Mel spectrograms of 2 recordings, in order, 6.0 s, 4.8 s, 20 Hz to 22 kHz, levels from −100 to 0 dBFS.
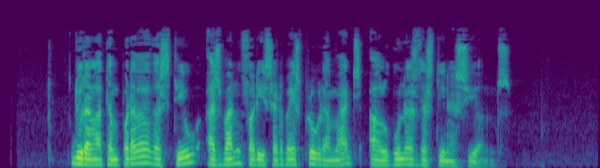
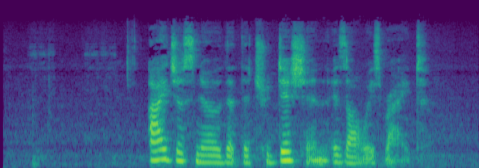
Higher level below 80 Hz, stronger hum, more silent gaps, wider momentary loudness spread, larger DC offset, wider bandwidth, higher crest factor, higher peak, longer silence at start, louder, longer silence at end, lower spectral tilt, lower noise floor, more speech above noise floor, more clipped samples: about the same, -60 dBFS vs -60 dBFS; neither; neither; second, 12 LU vs 17 LU; neither; second, 11 kHz vs 13 kHz; about the same, 22 dB vs 20 dB; about the same, -4 dBFS vs -4 dBFS; first, 0.7 s vs 0.3 s; about the same, -25 LUFS vs -23 LUFS; first, 0.95 s vs 0.55 s; first, -5.5 dB/octave vs -4 dB/octave; first, -74 dBFS vs -57 dBFS; first, 49 dB vs 35 dB; neither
